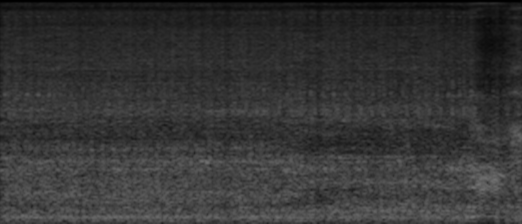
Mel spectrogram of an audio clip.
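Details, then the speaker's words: RV engine after distributor swap, timing still off: rough steady idle with faint fast ticking; owner suspects the distributor bearing failed, tick source unclear. "one definitely go on with it distributor either the bearing went on it or something"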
